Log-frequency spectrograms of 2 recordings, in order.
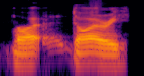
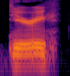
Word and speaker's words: Deary: Is it Deary? Am I saying your last name right? Is it Deary? It's not, but I don't bother about correcting anyone. Well, what is the correct pronunciation? Diary.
